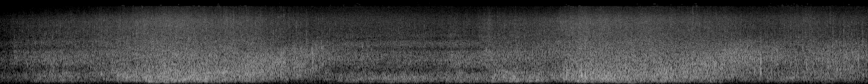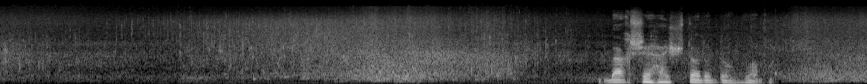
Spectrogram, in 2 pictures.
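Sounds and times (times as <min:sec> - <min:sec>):
sea waves breaking on the shore with hiss of foam: 0:00.0 - 0:17.3
wind: 0:00.0 - 0:17.3
speech: 0:14.8 - 0:16.6.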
